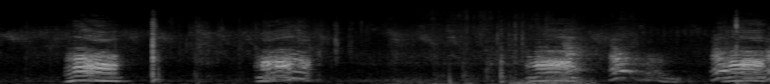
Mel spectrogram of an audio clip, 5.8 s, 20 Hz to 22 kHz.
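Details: Indian peafowl at a house where peacocks are kept, giving loud harmonic wailing calls in four separate bursts, each under half a second, spaced about 1.5 seconds apart, with clicks and soft noise between.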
